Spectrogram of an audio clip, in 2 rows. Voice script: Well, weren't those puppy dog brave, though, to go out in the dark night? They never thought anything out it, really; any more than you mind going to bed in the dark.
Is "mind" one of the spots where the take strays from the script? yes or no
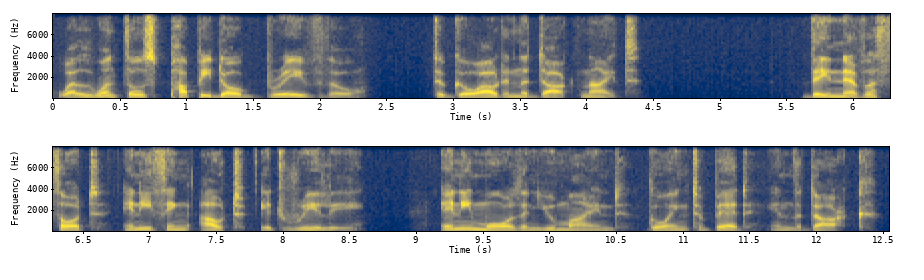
no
